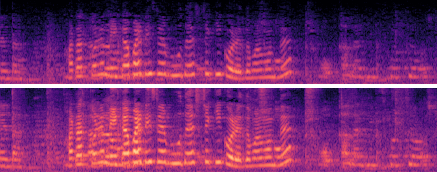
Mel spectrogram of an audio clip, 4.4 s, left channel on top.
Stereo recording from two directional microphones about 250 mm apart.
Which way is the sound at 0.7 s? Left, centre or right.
Centre.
